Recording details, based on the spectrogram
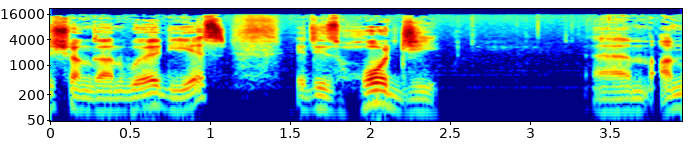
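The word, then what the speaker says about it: hodji: It is Hoji. I'm not sure of the spelling, but you could spell it phonetically, H-O-D-J-I.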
